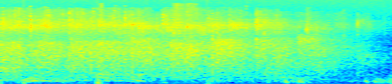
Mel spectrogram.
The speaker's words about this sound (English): Come on, can you give God an Anglican hand clap this morning?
